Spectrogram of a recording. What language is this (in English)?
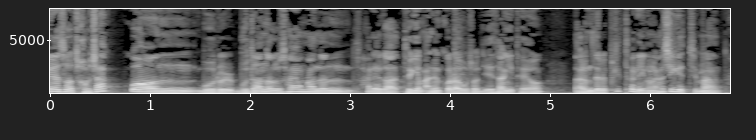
Korean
